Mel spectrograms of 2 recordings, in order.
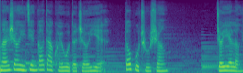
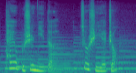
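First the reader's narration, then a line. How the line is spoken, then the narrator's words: Muttering. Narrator (Chinese): 有人嘀咕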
